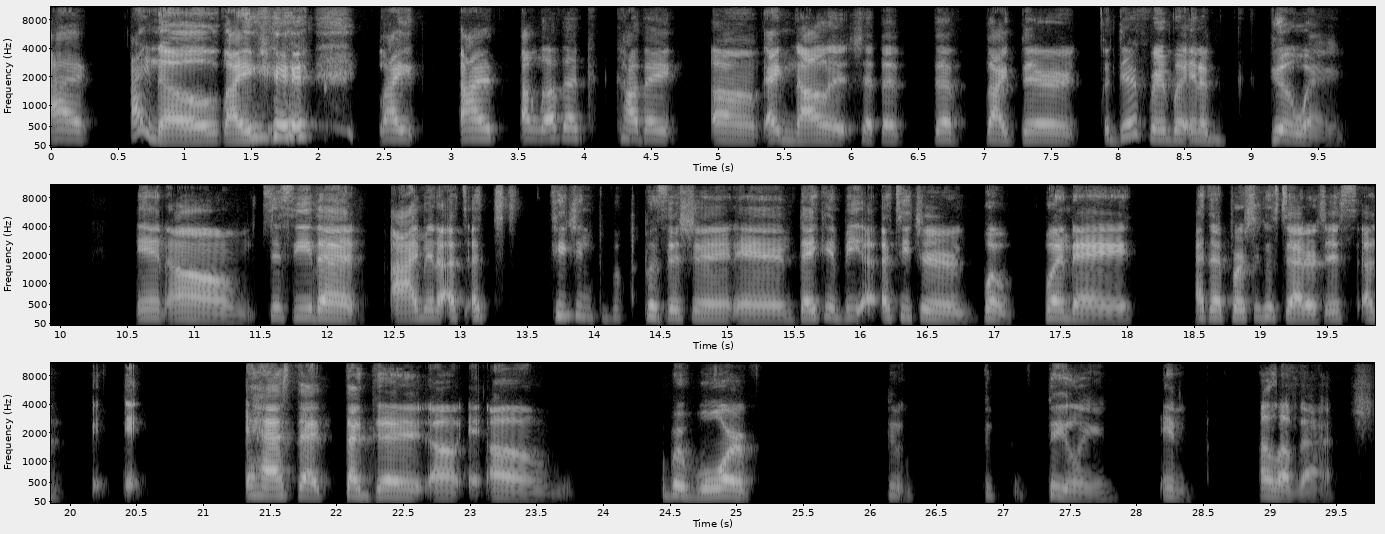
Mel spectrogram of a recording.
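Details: Stuttering in a female teacher who stutters.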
